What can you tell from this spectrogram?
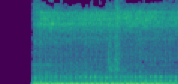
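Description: A low, rumbling purr starts abruptly after a brief silence and continues steadily, pulsing in a fast, even rhythm with a loud, throaty, breathy texture and no talking.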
